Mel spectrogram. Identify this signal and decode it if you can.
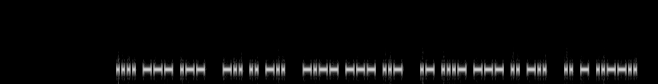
Morse code, heard as a keyed tone, about 46 wpm, 700 Hz. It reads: HOW DID YOU AVOID IT?
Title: Sentences from Top 1000 Words - Review Part 6 - 45wpm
